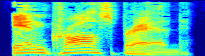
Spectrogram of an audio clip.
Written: incrossbred

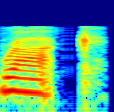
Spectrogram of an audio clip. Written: ruck

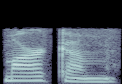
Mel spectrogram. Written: Markham

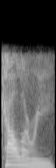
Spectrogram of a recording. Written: calorie

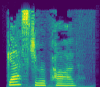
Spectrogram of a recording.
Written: gasteropod

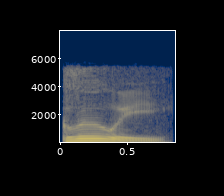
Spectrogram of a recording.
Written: gluey

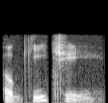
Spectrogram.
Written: Ogeechee

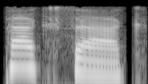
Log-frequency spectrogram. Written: packsack

